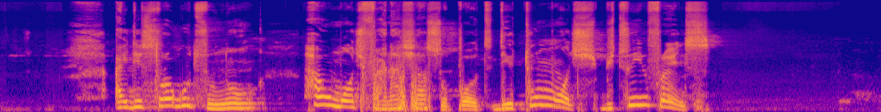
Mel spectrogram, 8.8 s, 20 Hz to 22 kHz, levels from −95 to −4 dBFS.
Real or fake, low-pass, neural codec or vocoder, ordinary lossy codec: fake; none; vocoder, 48 kHz, 128 mel bands, Vocos; none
